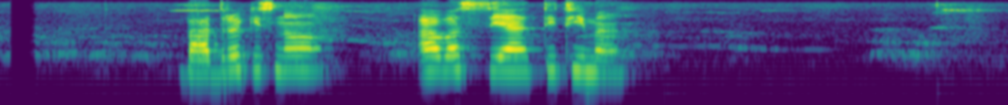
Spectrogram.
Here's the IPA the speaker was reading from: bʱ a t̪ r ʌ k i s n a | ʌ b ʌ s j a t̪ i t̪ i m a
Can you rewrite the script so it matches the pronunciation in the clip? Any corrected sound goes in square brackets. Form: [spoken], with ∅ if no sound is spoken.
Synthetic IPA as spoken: bʱ a [d̪] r ʌ k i s n [ʌ] | [a] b ʌ s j a t̪ i [t̪ʰ] i m a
